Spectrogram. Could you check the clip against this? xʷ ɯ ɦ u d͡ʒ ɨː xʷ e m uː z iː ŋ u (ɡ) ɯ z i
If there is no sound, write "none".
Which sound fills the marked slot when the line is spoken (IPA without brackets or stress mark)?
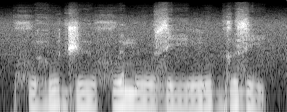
ɡ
